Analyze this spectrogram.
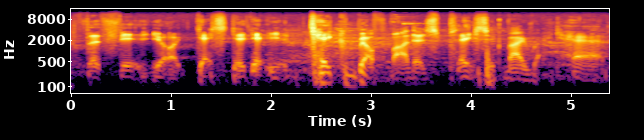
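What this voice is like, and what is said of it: Imitates Emperor Palpatine's voice. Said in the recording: “my Palpatine impression”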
